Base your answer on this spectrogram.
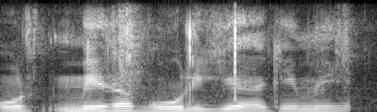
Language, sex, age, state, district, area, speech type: Dogri, male, 30-45, Jammu and Kashmir, Udhampur, urban, spontaneous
